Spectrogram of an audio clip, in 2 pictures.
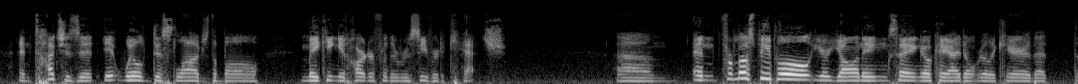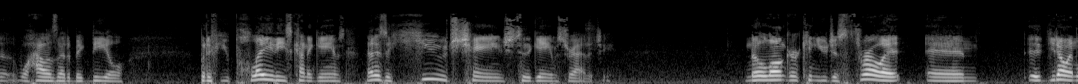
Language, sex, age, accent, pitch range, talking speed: English, male, 30-49, American, 160-190 Hz, 185 wpm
